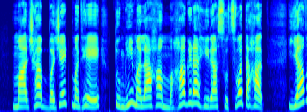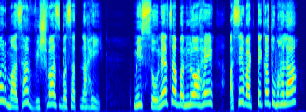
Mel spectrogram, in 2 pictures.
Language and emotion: Marathi, angry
